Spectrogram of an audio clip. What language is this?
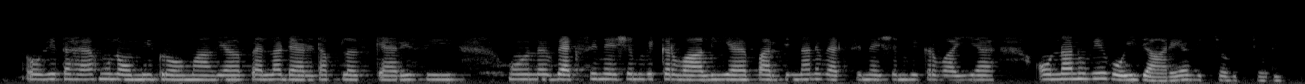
Punjabi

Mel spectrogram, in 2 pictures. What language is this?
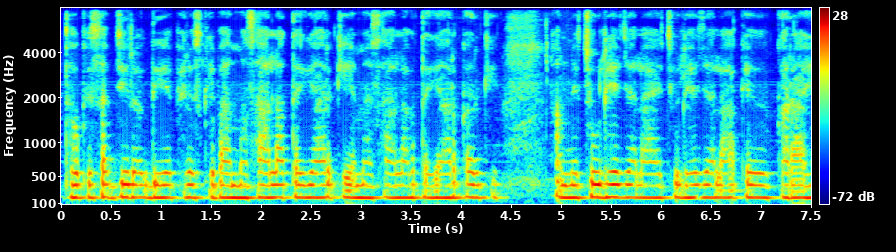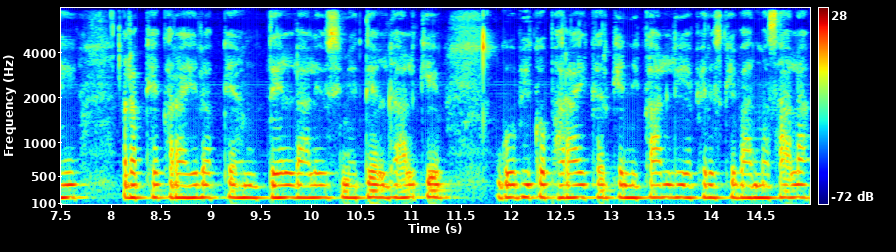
Hindi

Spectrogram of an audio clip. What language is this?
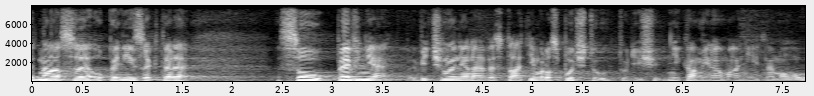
Czech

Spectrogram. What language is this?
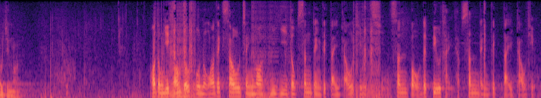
Cantonese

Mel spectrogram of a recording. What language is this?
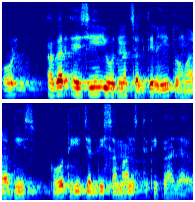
Hindi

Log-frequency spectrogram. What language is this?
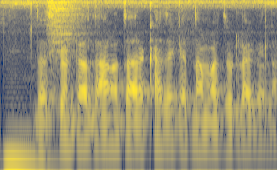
Bhojpuri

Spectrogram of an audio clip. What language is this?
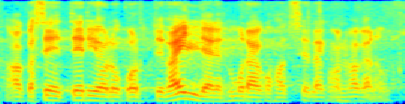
Estonian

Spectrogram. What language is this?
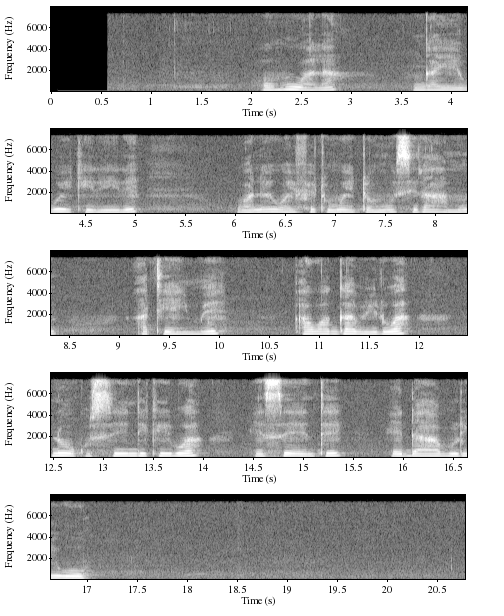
Soga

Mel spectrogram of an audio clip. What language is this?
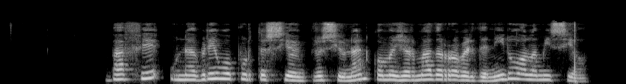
Catalan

